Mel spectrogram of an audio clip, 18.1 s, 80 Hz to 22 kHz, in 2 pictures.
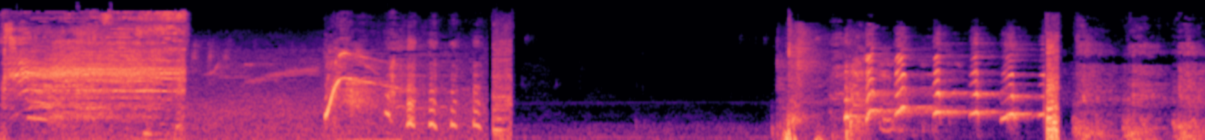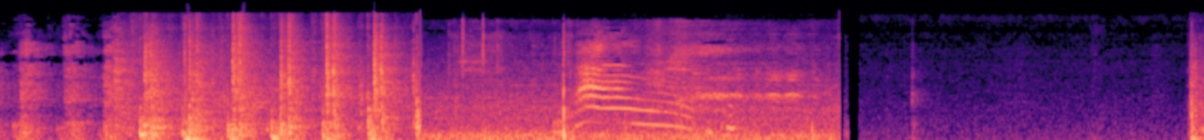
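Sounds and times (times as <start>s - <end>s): cat meowing: 13.3s - 14.2s.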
